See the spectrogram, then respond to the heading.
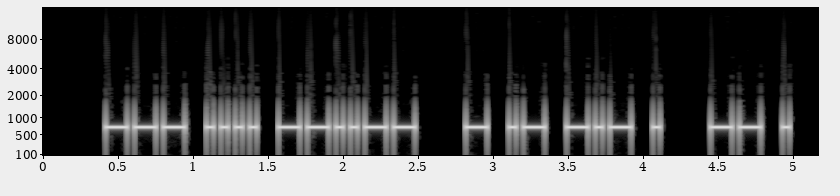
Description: Morse code, heard as a keyed tone, about 25 wpm, 700 Hz. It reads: OH, TAKE ME
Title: Sentences from Top 1400 Words 25wpm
